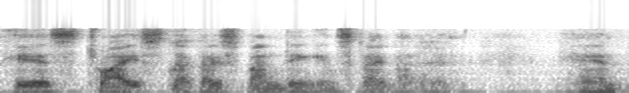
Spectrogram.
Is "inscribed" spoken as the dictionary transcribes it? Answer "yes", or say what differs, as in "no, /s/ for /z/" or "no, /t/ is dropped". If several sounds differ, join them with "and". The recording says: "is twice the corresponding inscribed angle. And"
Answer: no, /d/ is dropped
